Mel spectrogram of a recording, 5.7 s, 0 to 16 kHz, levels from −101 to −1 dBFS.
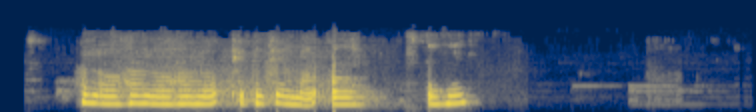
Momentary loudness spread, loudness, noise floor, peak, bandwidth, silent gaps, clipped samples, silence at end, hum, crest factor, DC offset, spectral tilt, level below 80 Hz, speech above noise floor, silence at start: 6 LU; -15 LUFS; -64 dBFS; 0 dBFS; 6.2 kHz; none; under 0.1%; 2.15 s; none; 18 dB; under 0.1%; -8.5 dB/octave; -60 dBFS; 50 dB; 0.55 s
